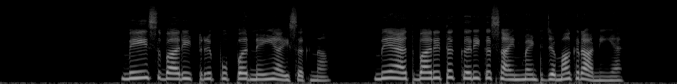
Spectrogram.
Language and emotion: Dogri, sad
